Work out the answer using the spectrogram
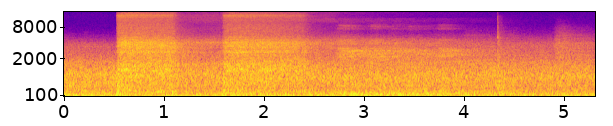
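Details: Tesla Model 3 with Universal Air Solution Series 2 struts and Accuair Endo VT E-Level management, lowering to a preset height via remote: loud steady hiss of air dumping from the bags, stepping down in bursts; normal venting.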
